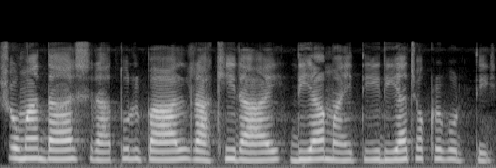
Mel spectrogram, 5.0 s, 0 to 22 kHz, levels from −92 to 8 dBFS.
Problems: none marked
